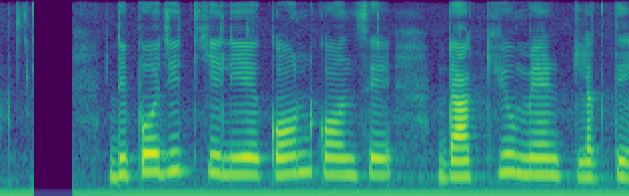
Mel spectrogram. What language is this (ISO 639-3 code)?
mag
